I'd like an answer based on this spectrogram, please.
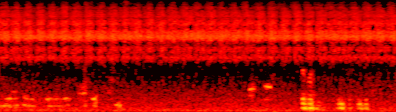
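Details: Cicadas give a steady, high, pulsing buzz on a summer day at a campsite above the Adriatic Sea in Croatia, while voices speak softly in Polish underneath.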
